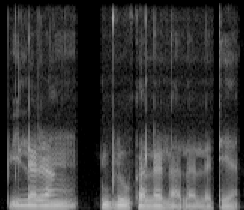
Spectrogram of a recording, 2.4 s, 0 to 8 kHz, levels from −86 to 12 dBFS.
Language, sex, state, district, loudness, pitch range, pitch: Wancho, male, Arunachal Pradesh, Longding, -20 LUFS, 90-100 Hz, 95 Hz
